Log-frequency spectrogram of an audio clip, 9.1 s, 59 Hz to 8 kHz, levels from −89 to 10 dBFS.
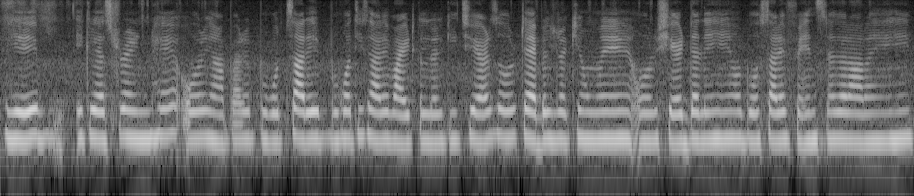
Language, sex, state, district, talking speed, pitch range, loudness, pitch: Hindi, female, Bihar, Jahanabad, 210 wpm, 235-245 Hz, -19 LUFS, 240 Hz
